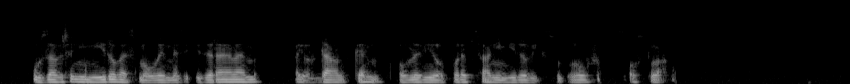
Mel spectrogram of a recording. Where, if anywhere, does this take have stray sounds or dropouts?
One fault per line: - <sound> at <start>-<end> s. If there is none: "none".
none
